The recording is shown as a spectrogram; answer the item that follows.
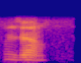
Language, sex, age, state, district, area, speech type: Bodo, male, 45-60, Assam, Kokrajhar, rural, conversation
